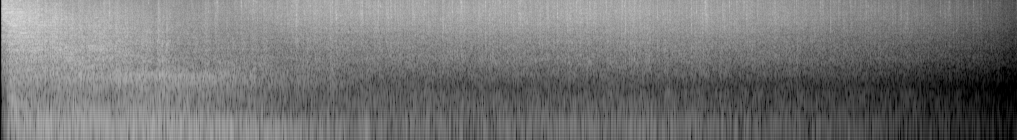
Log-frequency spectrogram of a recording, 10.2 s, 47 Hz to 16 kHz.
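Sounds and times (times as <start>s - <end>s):
large explosion: 0.0s - 5.2s.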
